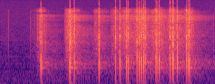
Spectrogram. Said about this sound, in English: And that clicking you hear is the firing of a single brain cell, and it's completely silent in all of the arena apart from this location here.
